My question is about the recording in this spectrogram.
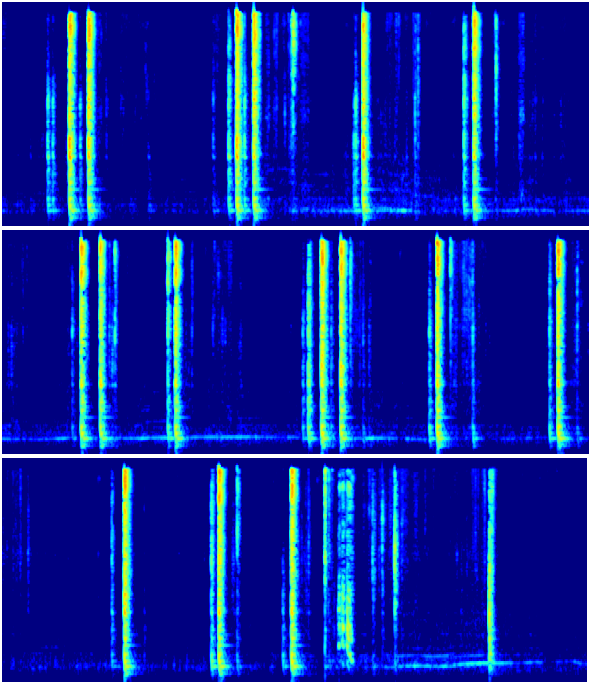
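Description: A mallet striking a leather hole punch through vegetable-tanned leather: sharp knocks about every second or two, often in quick pairs, around twenty in all.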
